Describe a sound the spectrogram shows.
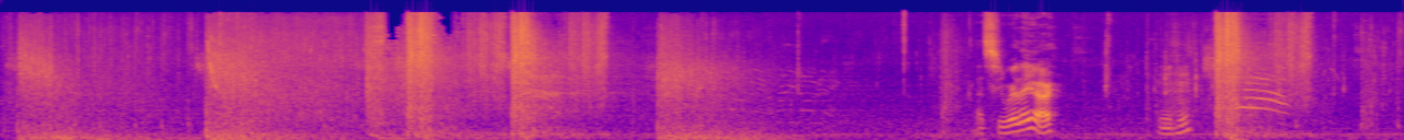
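Gunshots fire in loud bursts with echoing booms.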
